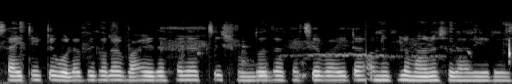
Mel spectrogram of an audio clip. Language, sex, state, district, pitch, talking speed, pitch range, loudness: Bengali, female, West Bengal, Jhargram, 195 Hz, 165 wpm, 190-205 Hz, -16 LUFS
